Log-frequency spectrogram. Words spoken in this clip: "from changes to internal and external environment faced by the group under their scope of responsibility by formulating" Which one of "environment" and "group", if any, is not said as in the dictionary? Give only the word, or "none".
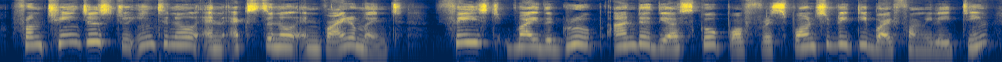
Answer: none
